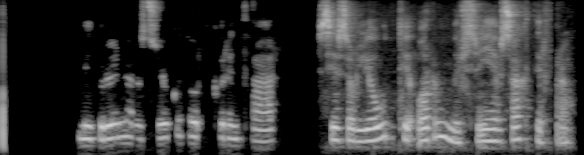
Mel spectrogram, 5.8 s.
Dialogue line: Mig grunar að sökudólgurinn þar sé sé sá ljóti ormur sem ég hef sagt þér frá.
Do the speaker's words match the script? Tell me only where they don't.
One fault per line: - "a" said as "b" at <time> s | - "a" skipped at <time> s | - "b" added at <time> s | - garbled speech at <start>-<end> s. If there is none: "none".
- "sé" skipped at 3.4 s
